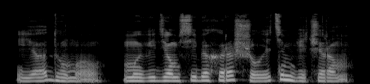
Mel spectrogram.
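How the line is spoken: Close mutter from behind. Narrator (Russian): пробормотал Дариус позади меня

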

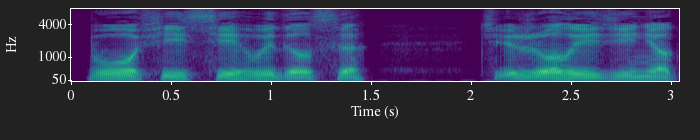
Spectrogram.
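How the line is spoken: Repeated then laughing. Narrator (Russian): повторила Алиса и рассмеялась

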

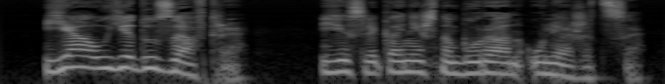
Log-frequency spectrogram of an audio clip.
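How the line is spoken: Cold. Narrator (Russian): холодно добавила она

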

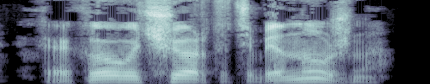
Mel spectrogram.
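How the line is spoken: Gruff mutter. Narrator (Russian): буркнул Финлей

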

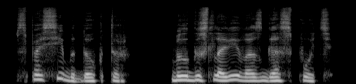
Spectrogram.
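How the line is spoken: Quiet. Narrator (Russian): сказала Элеонора тихо

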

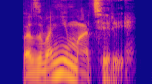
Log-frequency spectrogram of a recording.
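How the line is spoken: Plain. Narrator (Russian): сказал мне Игорь

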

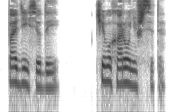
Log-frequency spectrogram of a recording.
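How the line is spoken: Slow speech. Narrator (Russian): медленно заговорил дворник

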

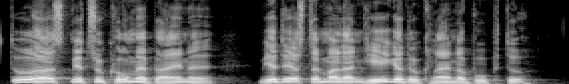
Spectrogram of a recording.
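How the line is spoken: Called across. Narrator (German): rief sie hinüber

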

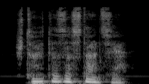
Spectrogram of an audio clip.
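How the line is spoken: Whispered question. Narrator (Russian): шепотом спросил Артем

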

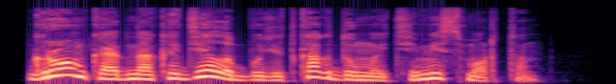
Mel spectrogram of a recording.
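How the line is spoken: Quiet question. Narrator (Russian): тихо спросил Нокс

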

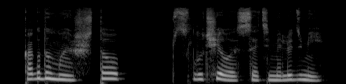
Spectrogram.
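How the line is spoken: Quiet question. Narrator (Russian): тихо спросила Настя

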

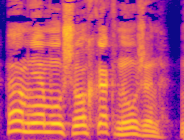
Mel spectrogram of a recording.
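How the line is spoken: Sighing. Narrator (Russian): вздохнула она

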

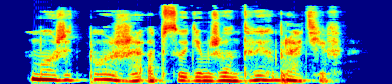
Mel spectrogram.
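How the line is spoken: Muttered. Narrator (Russian): пробормотала

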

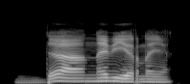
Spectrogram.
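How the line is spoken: Uncertain agreement. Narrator (Russian): неуверенно согласился Креол

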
